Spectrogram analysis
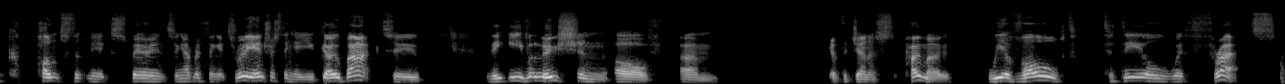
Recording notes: The seminar took place over Zoom.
